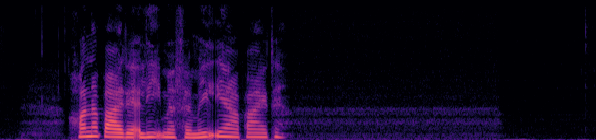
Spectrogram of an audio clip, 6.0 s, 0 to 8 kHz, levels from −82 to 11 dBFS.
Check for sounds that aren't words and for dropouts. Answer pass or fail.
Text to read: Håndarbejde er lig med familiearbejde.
pass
